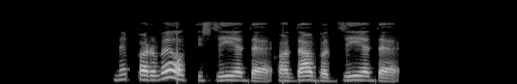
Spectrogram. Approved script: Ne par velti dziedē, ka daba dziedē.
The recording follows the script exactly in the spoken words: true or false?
true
